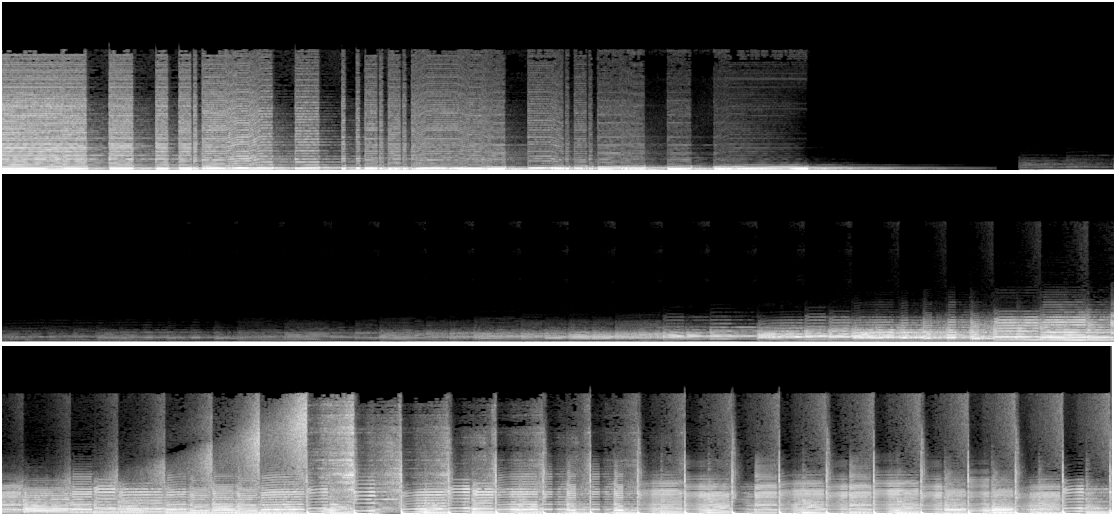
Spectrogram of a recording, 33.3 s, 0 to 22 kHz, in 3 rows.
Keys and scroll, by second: 8.7 s.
